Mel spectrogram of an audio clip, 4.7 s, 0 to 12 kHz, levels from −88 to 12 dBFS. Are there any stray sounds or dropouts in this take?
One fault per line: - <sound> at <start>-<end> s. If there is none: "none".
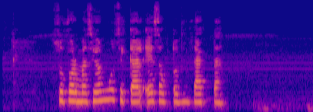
none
